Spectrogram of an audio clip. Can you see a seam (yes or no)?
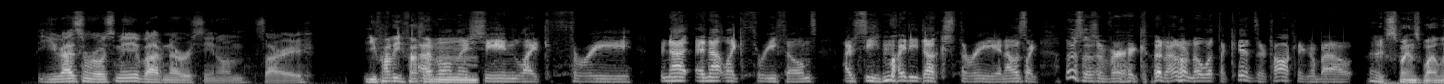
no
